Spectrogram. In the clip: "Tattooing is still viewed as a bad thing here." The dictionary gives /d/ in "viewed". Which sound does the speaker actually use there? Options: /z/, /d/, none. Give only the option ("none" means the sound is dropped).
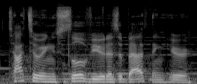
/d/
